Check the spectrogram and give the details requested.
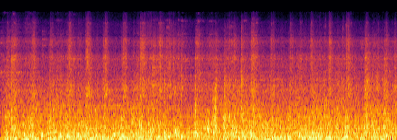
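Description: Passenger train running along the track, heard loudly from a moving coach: a steady rumble with the clickety-clack of wheels over rail joints.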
